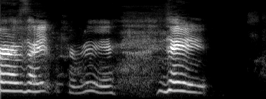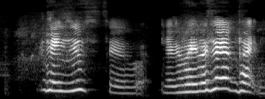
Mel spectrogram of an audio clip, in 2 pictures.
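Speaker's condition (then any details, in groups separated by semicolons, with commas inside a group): Spinal muscular atrophy type 2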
